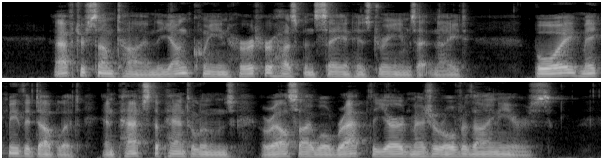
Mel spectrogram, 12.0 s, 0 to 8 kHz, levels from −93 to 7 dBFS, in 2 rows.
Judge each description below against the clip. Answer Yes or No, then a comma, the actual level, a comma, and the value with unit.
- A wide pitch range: No, average, 2.9 semitones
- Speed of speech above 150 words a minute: Yes, average, 175 wpm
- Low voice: Yes, very low, 85 Hz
